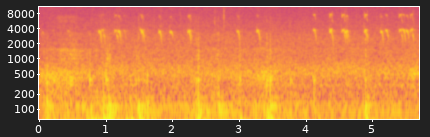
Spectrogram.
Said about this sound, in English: So recording, the wild birds are calling some more. They're getting restless.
